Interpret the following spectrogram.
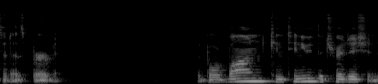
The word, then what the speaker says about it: Bourbon: the French Quarter of New Orleans though we pronounce it as bourbon the borbon continued the tradition of doing out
